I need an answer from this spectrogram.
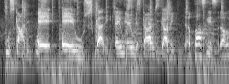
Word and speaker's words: Euskadi: In English, it's Basque. In our language, it's Euskadi. Euskadi.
